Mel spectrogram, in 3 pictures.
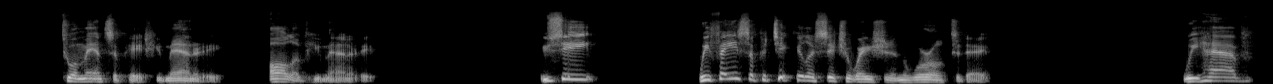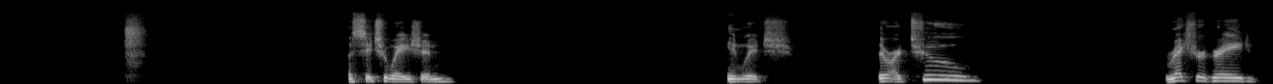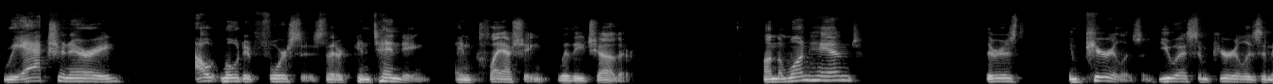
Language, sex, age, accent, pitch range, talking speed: English, male, 50-69, American, 120-165 Hz, 75 wpm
